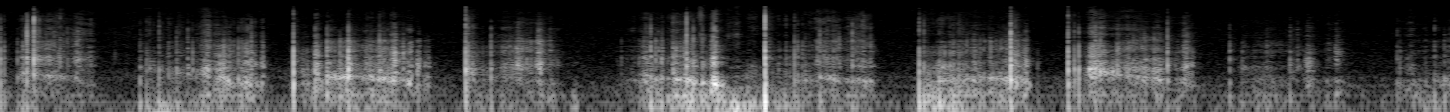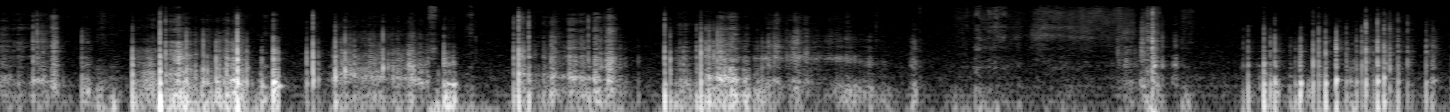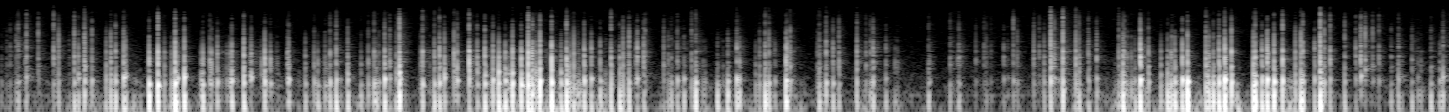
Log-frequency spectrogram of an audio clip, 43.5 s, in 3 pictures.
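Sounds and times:
plastic objects tapped and scratched: 6.2s - 10.9s, 11.6s - 23.8s, 25.7s - 43.4s.

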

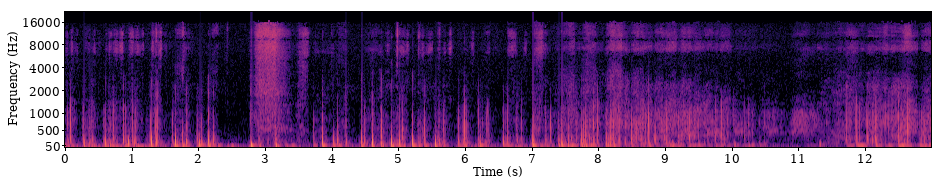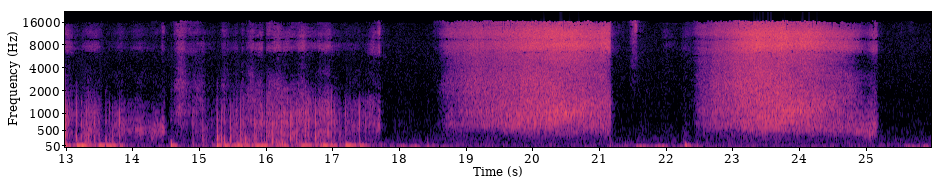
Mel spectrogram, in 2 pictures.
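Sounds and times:
tapping and scratching: 0.0s - 2.3s, 3.7s - 10.6s, 11.3s - 17.8s
smooth hissing strokes: 18.6s - 21.3s, 22.4s - 25.2s.

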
